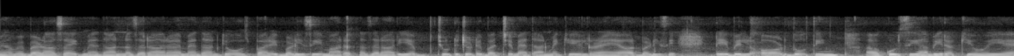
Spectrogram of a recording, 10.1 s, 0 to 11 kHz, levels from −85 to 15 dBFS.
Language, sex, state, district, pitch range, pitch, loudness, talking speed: Hindi, female, Bihar, Kishanganj, 210-225 Hz, 215 Hz, -17 LUFS, 240 wpm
